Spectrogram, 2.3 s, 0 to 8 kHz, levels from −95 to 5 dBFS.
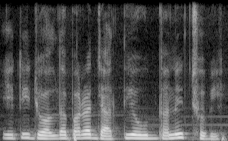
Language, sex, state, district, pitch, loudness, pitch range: Bengali, female, West Bengal, Alipurduar, 185 Hz, -15 LUFS, 165-195 Hz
